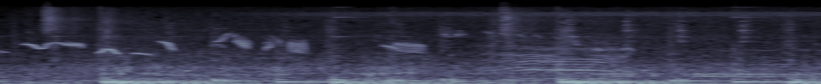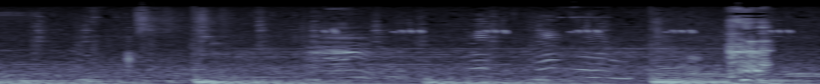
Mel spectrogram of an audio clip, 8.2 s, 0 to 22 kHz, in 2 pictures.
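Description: Cow creature in the god game Black & White 2 mooing repeatedly in loud, low bellows spaced a second or two apart, with game chatter, frog-like croaks and other interface sounds in between.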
